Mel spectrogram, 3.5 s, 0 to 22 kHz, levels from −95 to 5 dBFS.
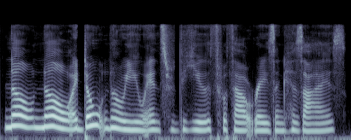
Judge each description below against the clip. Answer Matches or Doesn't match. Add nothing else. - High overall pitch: Matches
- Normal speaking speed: Doesn't match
